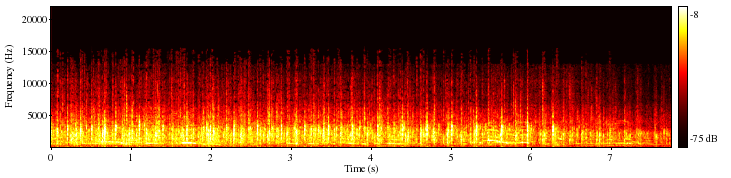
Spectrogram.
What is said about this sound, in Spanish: Oiga, ese aplauso es para Donald Trump, hermanos.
